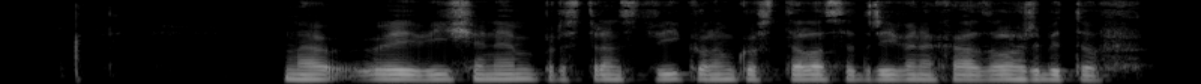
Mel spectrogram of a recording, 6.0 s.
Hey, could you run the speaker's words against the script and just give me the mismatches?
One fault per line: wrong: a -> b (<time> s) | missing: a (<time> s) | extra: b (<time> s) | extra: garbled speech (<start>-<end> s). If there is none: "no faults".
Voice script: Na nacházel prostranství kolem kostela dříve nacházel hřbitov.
wrong: nacházel -> vyvýšeném (1.6 s)
extra: se (4.1 s)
